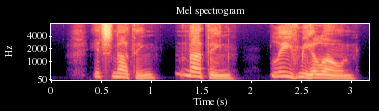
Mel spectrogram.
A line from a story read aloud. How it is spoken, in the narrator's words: sobbed Sonya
